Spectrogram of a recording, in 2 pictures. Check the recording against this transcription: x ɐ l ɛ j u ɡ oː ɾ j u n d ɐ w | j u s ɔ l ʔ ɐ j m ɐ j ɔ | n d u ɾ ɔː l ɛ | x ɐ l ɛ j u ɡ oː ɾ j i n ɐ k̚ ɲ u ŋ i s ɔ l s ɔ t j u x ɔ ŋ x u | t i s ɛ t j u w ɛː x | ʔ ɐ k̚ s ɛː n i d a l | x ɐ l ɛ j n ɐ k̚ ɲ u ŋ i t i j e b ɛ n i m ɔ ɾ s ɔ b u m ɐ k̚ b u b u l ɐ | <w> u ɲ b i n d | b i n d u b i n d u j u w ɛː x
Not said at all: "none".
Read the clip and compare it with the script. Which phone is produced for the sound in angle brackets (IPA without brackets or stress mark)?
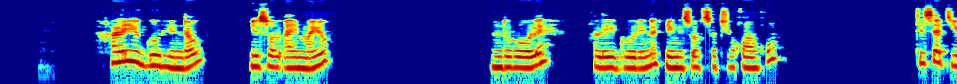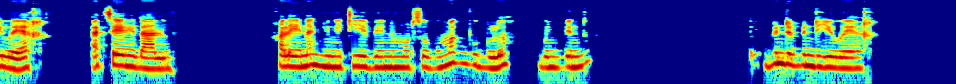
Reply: b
